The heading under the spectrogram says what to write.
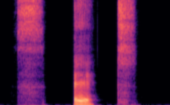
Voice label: s ĕ t, phonemic segmentation

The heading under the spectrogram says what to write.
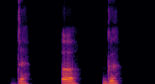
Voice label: d ŭ g, phonemic segmentation

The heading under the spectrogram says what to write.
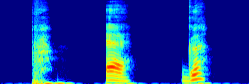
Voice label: p ĕ g, phonemic segmentation

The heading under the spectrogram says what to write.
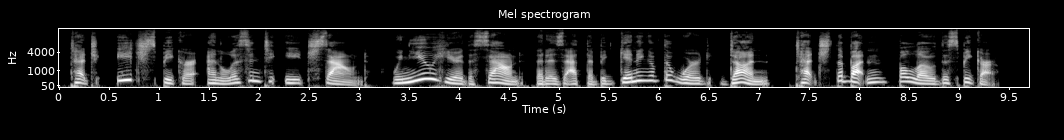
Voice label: "done", initial phoneme isolation

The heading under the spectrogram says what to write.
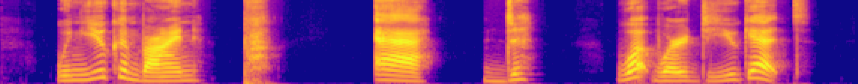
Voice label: p ă d phonemic blending

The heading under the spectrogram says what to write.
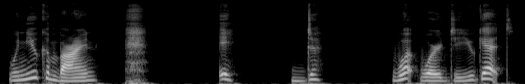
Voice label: h ĭ d phonemic blending

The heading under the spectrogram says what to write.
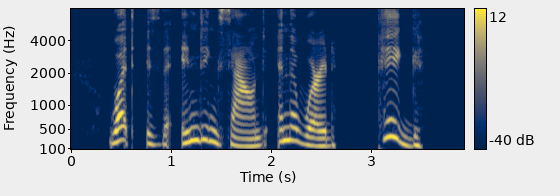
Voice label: pig ending sound

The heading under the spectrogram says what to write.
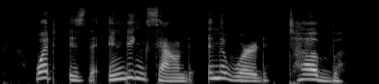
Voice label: "tub", ending sound

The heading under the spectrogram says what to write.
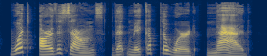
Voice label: mad phonemic segmentation

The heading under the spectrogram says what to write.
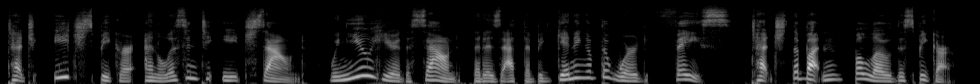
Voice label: "face", initial phoneme isolation

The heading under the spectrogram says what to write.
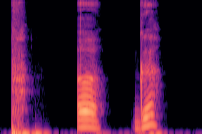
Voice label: p ŭ g, phonemic segmentation

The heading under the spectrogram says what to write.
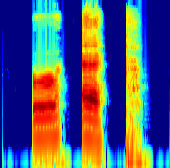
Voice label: r ĕ p, phonemic segmentation

